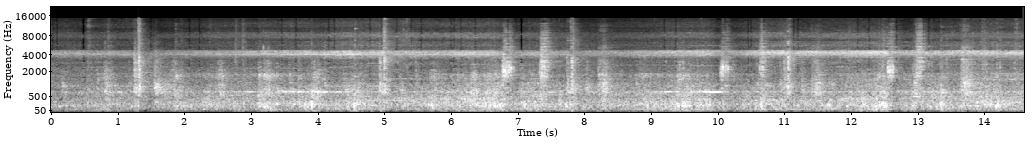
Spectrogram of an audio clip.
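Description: Bombardier Flexity tram rounding a tight street curve: its wheels squeal steadily and high against the rails, a lower squeal swells briefly twice, and irregular clacks come as the wheels run over the track joints and crossings.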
